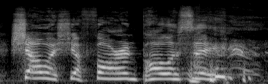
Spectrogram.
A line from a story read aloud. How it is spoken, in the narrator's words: at the top of my voice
